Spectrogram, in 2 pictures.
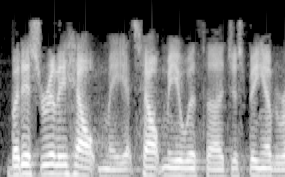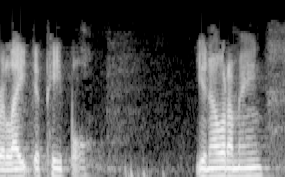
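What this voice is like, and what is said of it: Rural country accent. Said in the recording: “She laughed at me because of my accent ... My accent ... having that accent that I thought was country bumpkin”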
